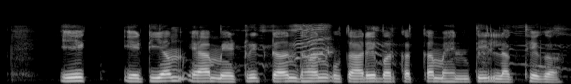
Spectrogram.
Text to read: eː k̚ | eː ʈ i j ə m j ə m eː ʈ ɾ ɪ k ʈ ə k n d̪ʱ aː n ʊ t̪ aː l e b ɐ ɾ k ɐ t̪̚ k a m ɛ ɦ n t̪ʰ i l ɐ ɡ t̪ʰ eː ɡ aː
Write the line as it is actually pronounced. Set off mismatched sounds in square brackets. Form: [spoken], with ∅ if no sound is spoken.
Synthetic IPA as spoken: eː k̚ | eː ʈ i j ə m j [a] m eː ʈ ɾ ɪ k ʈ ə [∅] n d̪ʱ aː n ʊ t̪ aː [ɾ] e b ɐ ɾ k [ə] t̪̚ k a m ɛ ɦ n [t̪] i l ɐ ɡ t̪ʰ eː ɡ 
